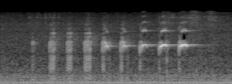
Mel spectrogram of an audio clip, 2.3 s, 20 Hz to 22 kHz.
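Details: Osprey alarm at a camera-watched nest during a great horned owl attack that takes a second chick, July 2018. A short run of piercing chirps quickens and climbs in loudness, the last notes sharper and upslurred.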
